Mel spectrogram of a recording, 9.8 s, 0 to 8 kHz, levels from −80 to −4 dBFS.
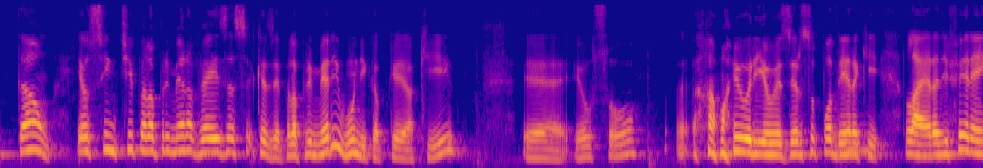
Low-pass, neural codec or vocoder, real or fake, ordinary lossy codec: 7.2 kHz; none; real; none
